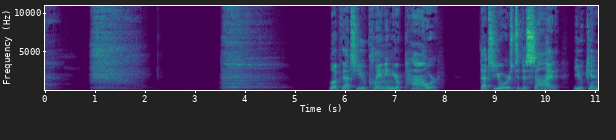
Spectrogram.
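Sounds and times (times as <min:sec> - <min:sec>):
person taking deep slow breaths during a guided breathing exercise: 0:00.0 - 0:02.2, 0:03.5 - 0:05.0
speech: 0:05.7 - 0:07.9, 0:08.7 - 0:11.0.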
